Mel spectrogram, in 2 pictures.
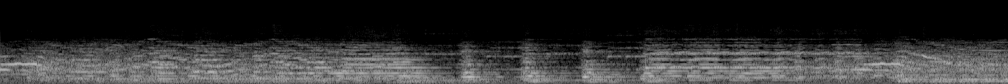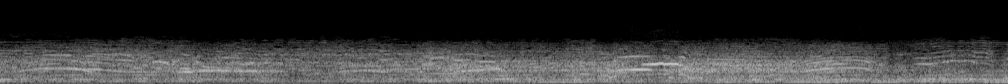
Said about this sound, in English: Cattle and men everywhere. Cattle tearing about the place with natives in front of them. Natives burbling about with cattle ahead.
